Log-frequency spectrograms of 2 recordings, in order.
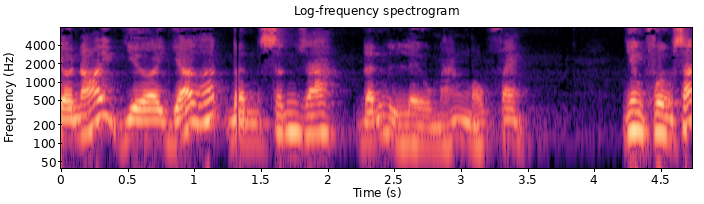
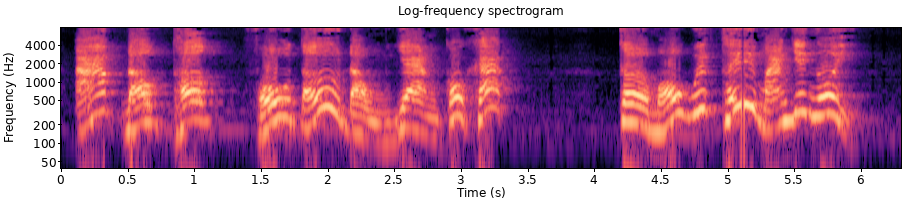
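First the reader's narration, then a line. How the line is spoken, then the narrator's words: Furious loud shout. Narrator (Vietnamese): Cơ Hùng thấy thế, hai mắt đổ lửa quát lớn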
